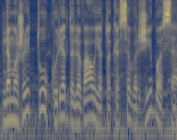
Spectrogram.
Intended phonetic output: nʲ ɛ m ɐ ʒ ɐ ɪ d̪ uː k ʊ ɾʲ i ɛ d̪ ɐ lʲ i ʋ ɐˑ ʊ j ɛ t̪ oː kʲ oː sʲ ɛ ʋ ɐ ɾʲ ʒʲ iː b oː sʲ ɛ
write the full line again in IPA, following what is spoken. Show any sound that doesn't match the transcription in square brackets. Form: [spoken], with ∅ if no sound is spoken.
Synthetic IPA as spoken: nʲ ɛ m ɐ ʒ ɐ ɪ [t̪] uː k ʊ ɾʲ i ɛ d̪ ɐ lʲ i ʋ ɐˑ ʊ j ɛ t̪ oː kʲ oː sʲ ɛ ʋ ɐ ɾʲ ʒʲ iː b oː sʲ ɛ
